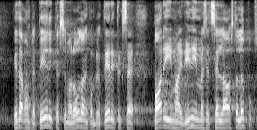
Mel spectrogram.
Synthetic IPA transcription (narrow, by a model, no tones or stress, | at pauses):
ke̞d̪̥ɑko̞mple̞t̪ːˑeːɾit̪ːˑɑksejmɑlo̞ːd̪̥ɑnet̪komple̞t̪ːˑe̞ːɾit̪ːˑɑkse̞pɑɾimɑjd̪inime̞se̞d̪̥se̞lːeɑːst̪ɑlɤpːˑuks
